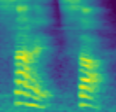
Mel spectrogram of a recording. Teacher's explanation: سیٹی کی جیسی آواز آتی ہے، اس کی تلفظ کی صفت ہے۔ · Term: سین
